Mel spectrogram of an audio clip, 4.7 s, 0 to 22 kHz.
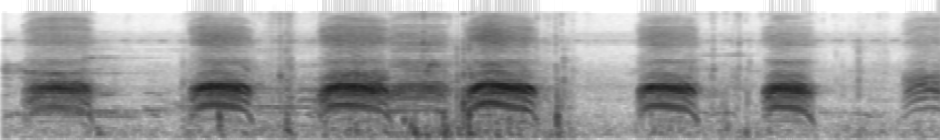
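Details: Hungry baby crow calling while being fed: a series of seven loud, hoarse, nasal caws, each about half a second long, repeated roughly every 0.7 seconds with short gaps.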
